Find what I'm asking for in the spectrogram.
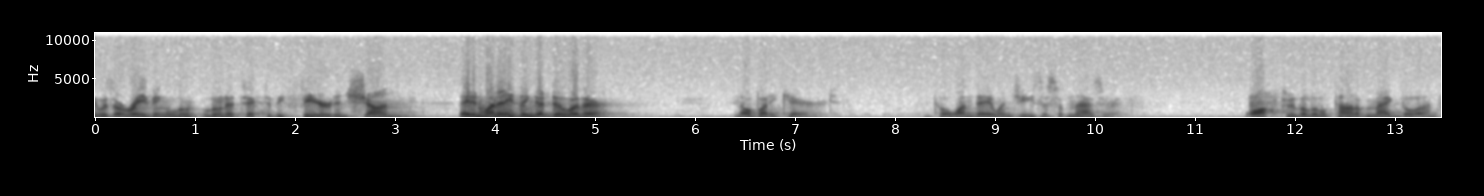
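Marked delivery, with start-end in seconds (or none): none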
